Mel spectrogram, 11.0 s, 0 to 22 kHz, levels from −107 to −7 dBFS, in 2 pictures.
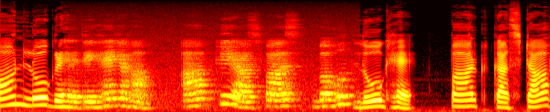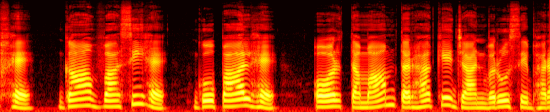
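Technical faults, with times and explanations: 0.70 to 3.60 s, switch to a distant microphone: the speech abruptly turns roomy and hollow, with thinner low end, drops by about 5 dB, and picks up background noise sitting only about 25 dB below the speech. This is likely because the close microphone's signal dropped out and the recording fell back on one placed further away, which hears more room reflection and ambient noise than direct sound. The close, full tone returns just as suddenly at 3.60 s.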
